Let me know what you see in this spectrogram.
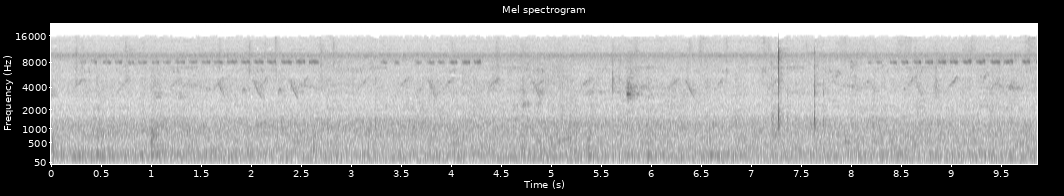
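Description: Outdoor ambience: a steady low rumble with short bird chirps scattered throughout and a high, evenly pulsing buzz. Two sharp clicks come about seven seconds in.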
